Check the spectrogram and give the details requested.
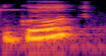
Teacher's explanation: It's a closed mid sound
